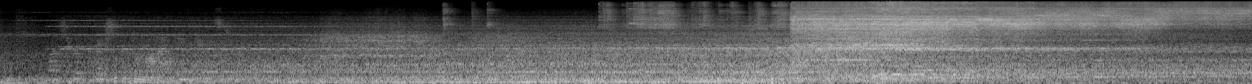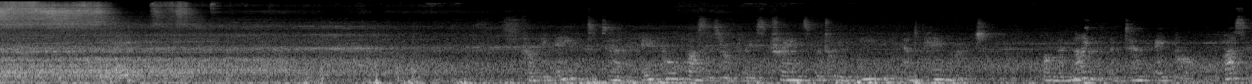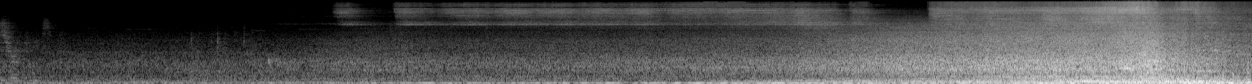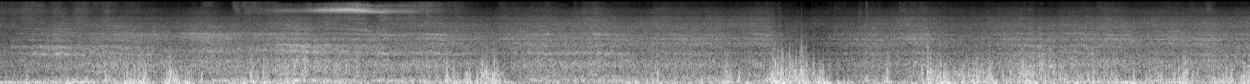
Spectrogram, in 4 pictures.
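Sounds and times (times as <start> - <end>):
train running on rails: 0.0 - 50.0
train rumble: 25.6 - 50.0.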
